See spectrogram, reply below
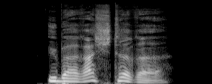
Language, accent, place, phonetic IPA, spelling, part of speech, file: German, Germany, Berlin, [yːbɐˈʁaʃtəʁə], überraschtere, adjective, De-überraschtere.ogg
- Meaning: inflection of überrascht: 1. strong/mixed nominative/accusative feminine singular comparative degree 2. strong nominative/accusative plural comparative degree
